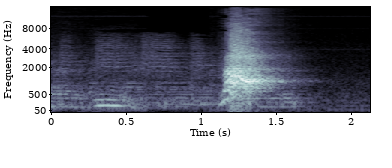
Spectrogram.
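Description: Soft music, then one loud, short bark-like cry about a second in.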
